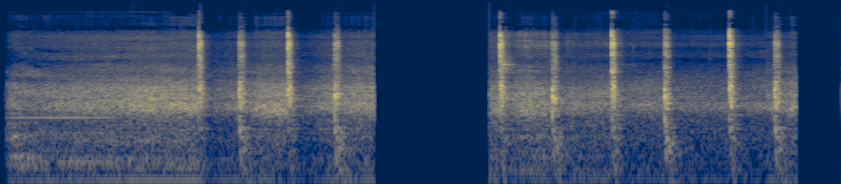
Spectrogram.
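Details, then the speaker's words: Toyota Tacoma won't start: sharp single clicks about every half second in bursts of four to six, no cranking; starter click no-start from corroded battery terminals, fixed by cleaning terminals. "Uh today hopped in the Tacoma and uh all I got was click click click."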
